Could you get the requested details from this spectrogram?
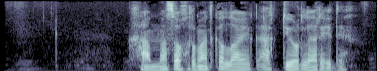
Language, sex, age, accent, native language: Uzbek, male, 25-34, Qoraqalpog'iston, Uzbek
